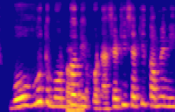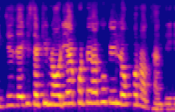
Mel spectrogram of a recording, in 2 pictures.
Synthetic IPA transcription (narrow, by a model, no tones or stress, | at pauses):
boɦut̪bɔɖʱɔd̪ipːɔʈaseʈʰiseʈʰit̪ɔmenid͡ʒed͡ʒajkiseʈʰinɔɽijapʰɔʈebakukeɦilokonɔt̪ʰãnt̪i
